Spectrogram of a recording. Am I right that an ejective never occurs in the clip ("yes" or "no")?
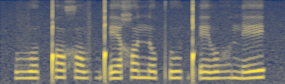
no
